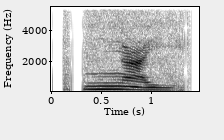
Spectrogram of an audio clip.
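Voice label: "ngai4", Cantonese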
